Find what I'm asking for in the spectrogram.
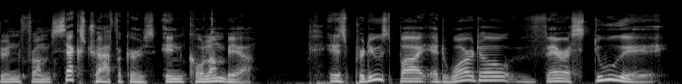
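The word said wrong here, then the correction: Verástegui: Pardon my pronunciation there. Eduardo Verastugue, who also plays a role in the film.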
